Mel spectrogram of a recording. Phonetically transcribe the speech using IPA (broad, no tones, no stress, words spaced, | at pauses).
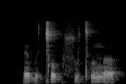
ɛbɛǀoksʷɛ tʼʊŋʌ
